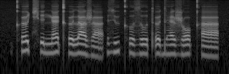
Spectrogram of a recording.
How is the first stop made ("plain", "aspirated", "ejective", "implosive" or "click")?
aspirated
